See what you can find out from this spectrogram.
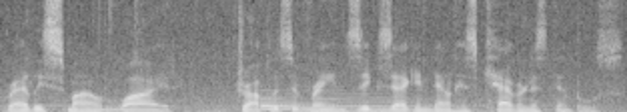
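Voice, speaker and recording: A man narrating a scripted literary story in a measured, deliberate way. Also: mid-range voice, completely flat delivery, gravelly. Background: music and rain.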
